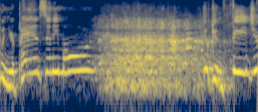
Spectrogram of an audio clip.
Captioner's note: audience laughing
